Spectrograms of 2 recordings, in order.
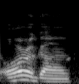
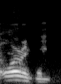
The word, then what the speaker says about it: Oregon: And then in the talk in Oregon, I still say Oregon. They told me I'm saying it wrong. They'll say Oregon.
